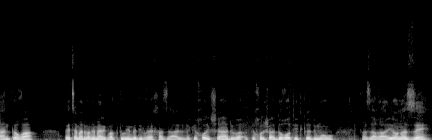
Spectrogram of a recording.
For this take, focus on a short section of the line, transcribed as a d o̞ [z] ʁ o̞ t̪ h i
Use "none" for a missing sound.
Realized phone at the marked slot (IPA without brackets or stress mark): none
